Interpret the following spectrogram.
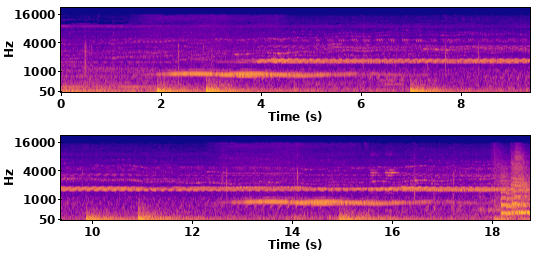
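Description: Eerie horror-style background music: a long held high tone over a wavering lower tone that comes and goes, with deep booming hits every few seconds.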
